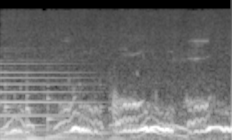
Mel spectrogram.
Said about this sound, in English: This bird may not quack like a duck or look like a duck, but the king eider is one of the most striking sea ducks in the northern hemisphere. This male king eider is trying to woo a mate with soft coos and brilliant colors.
